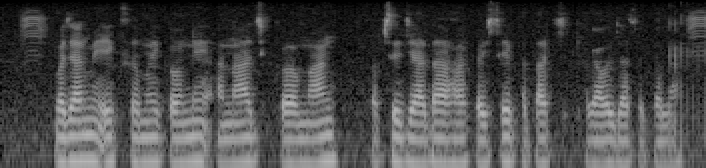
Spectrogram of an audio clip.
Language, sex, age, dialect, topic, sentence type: Bhojpuri, male, 18-24, Western, agriculture, question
